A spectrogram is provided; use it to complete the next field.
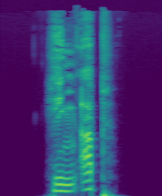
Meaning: first/third-person singular preterite of abhängen
- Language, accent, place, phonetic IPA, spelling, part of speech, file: German, Germany, Berlin, [ˌhɪŋ ˈap], hing ab, verb, De-hing ab.ogg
